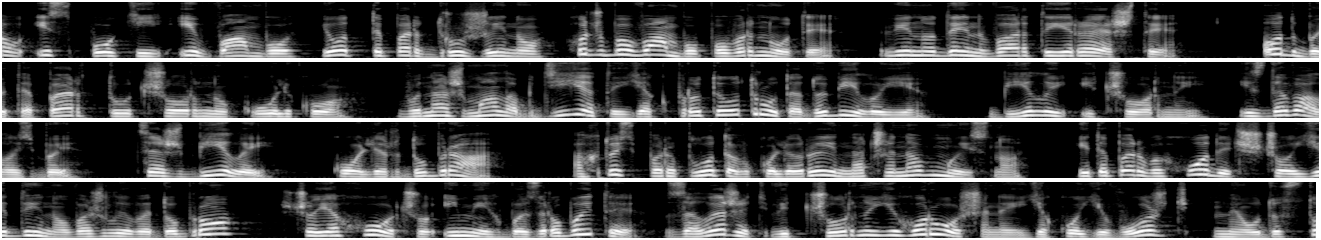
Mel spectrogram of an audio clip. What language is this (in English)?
Ukrainian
